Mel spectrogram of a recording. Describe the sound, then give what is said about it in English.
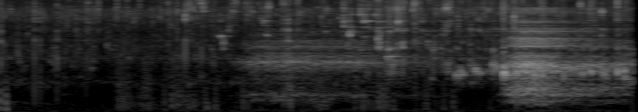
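Tea pours into a cup in a soft, steady trickle, its pitch rising as the cup fills, ending in a brief, slightly louder splashy swell. Quiet, with no talking. “Here, let me pour you a cup.”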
